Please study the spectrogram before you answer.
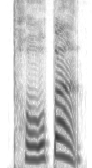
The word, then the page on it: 投奔: tóu bèn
